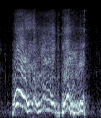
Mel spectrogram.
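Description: Zipper of a backpack's large back pocket being drawn in one pull of about a second and a half, its buzz rising and falling in pitch as the pulling speed changes.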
